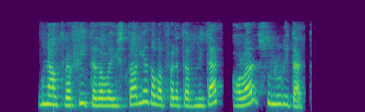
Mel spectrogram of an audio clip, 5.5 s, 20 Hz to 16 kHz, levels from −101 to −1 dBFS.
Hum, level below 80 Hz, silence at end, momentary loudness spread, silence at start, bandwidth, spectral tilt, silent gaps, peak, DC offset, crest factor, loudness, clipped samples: none; -64 dBFS; 0.95 s; 5 LU; 0.6 s; 7.8 kHz; -5.5 dB/octave; 3.36-3.49 s; -2 dBFS; under 0.1%; 18 dB; -18 LUFS; under 0.1%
